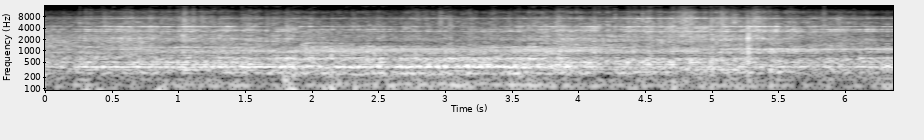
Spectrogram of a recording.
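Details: Furnace on a no-heat call: draft inducer giving a rough diesel-like rumble over a steady hum; inducer wheel damaged, motor to be replaced. Finding: failing draft inducer motor.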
